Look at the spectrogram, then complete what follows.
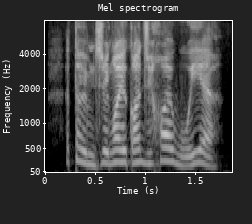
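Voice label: "sorry", female; XBOX; civ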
